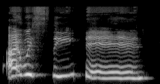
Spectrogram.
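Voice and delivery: put-on high, slow baby talk to the dog; coaxing the dog. Owner cooing to her sleepy puppy in baby talk. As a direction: coo at the puppy, stretching it out.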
